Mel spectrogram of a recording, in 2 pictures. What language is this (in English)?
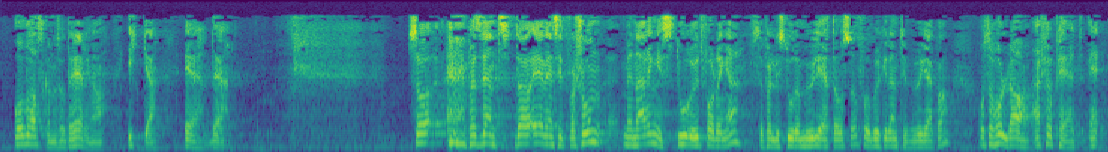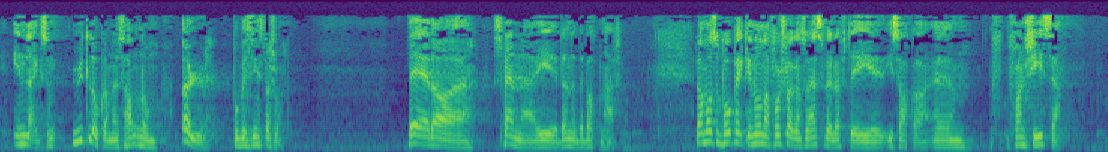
Norwegian Nynorsk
